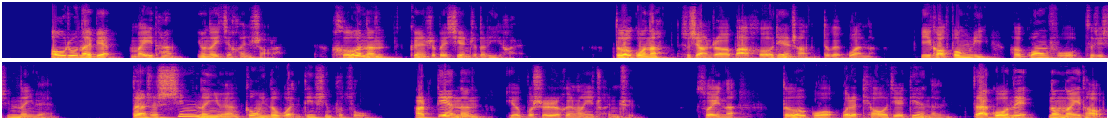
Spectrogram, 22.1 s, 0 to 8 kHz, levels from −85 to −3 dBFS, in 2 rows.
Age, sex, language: 30-49, male, Chinese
